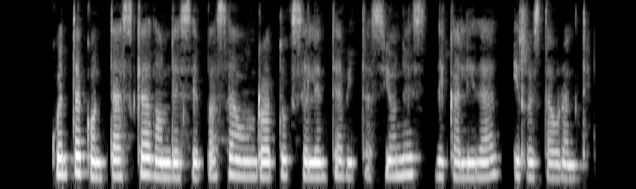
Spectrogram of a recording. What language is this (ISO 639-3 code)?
spa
